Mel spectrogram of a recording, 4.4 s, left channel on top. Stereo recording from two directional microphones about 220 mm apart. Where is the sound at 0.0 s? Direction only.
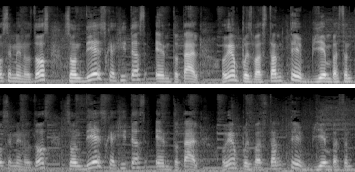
40° left (ahead or behind).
